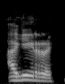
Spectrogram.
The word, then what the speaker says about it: Aguirre: Am I saying this right? – Yeah, Aguirre. But Aguirre. Yeah, it's perfect.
